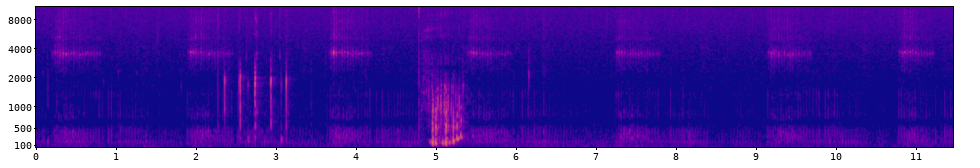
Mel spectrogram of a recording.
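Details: A domestic cat purring close by: a low rumbling hum that swells and fades with each breath, a brief louder bump or scrape midway, and a few small clicks.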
